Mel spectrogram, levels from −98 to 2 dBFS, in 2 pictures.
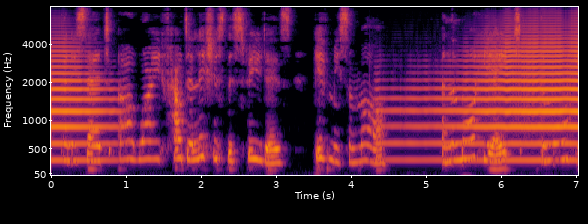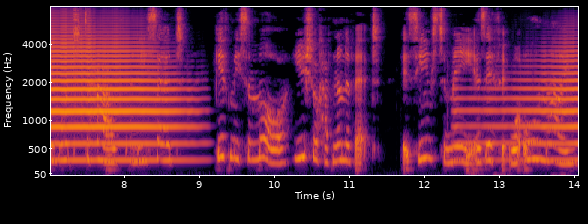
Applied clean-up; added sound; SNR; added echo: none; Trumpet; -5 dB; none.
